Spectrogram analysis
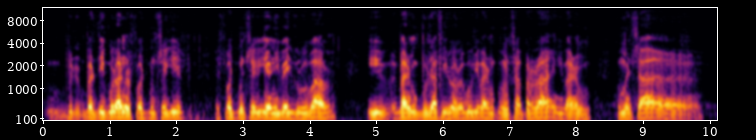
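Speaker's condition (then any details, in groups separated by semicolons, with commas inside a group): Parkinson's disease; managed with suitable therapies and medication follow-up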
